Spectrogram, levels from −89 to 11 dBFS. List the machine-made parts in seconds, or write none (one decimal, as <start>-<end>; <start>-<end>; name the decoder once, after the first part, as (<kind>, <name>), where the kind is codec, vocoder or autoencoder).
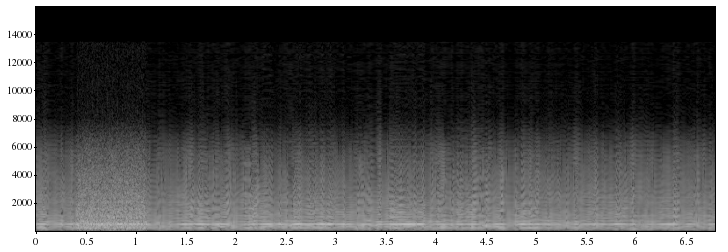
0.0-0.4 (vocoder, BigVGAN v2); 1.1-6.8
